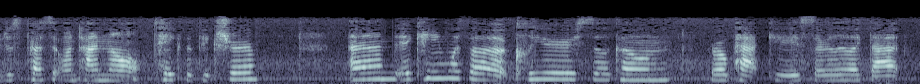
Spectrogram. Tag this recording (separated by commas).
Speech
